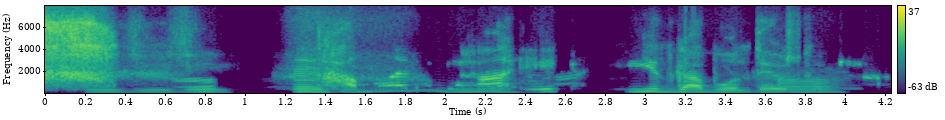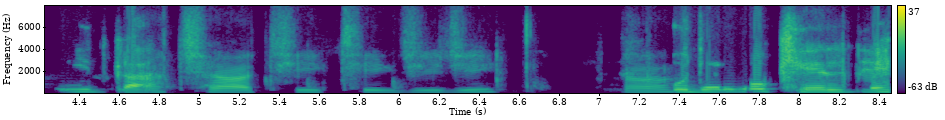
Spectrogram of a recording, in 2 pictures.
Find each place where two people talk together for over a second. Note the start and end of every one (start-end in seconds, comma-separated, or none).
none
